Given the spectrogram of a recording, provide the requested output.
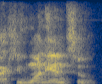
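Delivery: ordinary talk, nothing marked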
